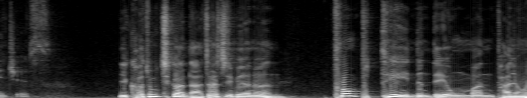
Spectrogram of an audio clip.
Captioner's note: speaking korean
